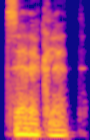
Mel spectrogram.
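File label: I Love You Hungarian M, male, Hungarian; Endearment, foreign; Talking Sound Effects; Sound Effects:Voice; VoiceBox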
